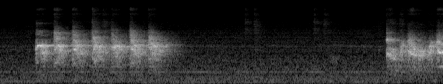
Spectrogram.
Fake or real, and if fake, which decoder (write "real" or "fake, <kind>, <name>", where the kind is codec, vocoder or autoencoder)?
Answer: fake, autoencoder, DAC-VAE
